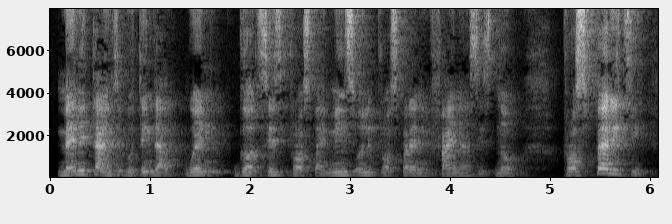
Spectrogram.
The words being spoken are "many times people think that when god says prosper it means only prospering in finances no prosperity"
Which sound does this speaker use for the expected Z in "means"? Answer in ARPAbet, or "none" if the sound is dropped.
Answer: S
